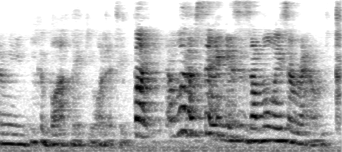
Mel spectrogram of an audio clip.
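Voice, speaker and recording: A woman speaks with a high pitch. There is noticeable background noise and audible room echo. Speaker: online course creator. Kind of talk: live stream Q&A. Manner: fast; filler words.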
